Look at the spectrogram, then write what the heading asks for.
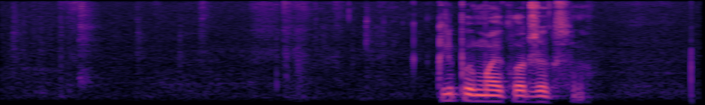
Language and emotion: Russian, neutral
